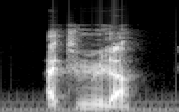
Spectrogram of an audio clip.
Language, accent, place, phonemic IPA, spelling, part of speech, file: French, France, Lyon, /a.ky.my.la/, accumula, verb, LL-Q150 (fra)-accumula.wav
- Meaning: third-person singular past historic of accumuler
